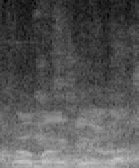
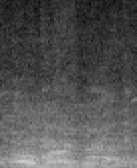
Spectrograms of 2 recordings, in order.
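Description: Both takes have the same delivery.

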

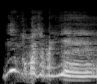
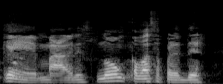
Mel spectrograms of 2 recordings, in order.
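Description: First: Put-on very high, loud little-kid squeal; mocking child voice. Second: Low, resigned grumble; exasperated. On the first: Son throws father's complaint back, high mocking voice. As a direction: parrot it back in a piercing child's voice. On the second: Acted. Father giving up on teaching his son, exasperated. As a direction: give up on the pupil, voice dropping.

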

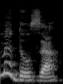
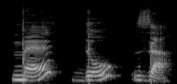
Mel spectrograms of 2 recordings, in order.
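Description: First: Said in the usual way. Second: "Meduza" in three slow, separate beats; split into syllables. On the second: Shown as a demonstration. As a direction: clap out "Meduza" slowly, syllable by syllable. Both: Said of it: "Zapraszam do wyklaskiwania sylab".

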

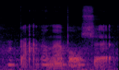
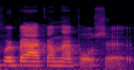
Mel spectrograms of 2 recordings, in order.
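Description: First: Much softer, near-whispered echo; hushed repeat. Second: Said in the usual way. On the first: Real, not acted. Streamer back on stream, repeating it in a hush. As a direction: say it under your breath. Repeats the announcement under breath.

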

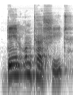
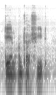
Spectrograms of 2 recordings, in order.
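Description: First: "den" said high and loud, stressing the accusative. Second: Said in the usual way. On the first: Shown as a demonstration. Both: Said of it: "the difference in the accusative".

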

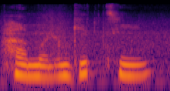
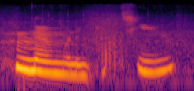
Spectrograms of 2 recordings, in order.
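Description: First: Hushed teasing. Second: Laughing tease. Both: Real, not acted. Playing with baby animal.

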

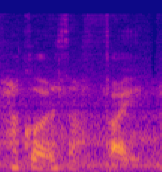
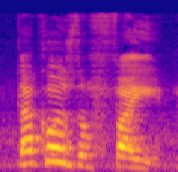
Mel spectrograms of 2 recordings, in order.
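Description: First: Very soft, low repeat; muttered aside. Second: Louder, emphatic delivery; emphatic statement. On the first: Repeating the fight's cause to herself, muttered. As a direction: drop it to a low murmur. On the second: Telling viewers what his comments caused, emphatically. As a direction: state it forcefully, falling at the end. Says the line twice, second muted. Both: Real, not acted.

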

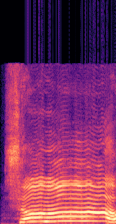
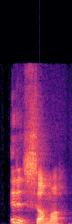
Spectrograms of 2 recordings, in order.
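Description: First: High, louder hammed-up "Summer!"; mock excited shout. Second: Said in the usual way. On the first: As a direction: belt out "Summer!" like a cheesy weatherman. Shouted weather announcement. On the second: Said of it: "that's enough summer".

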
